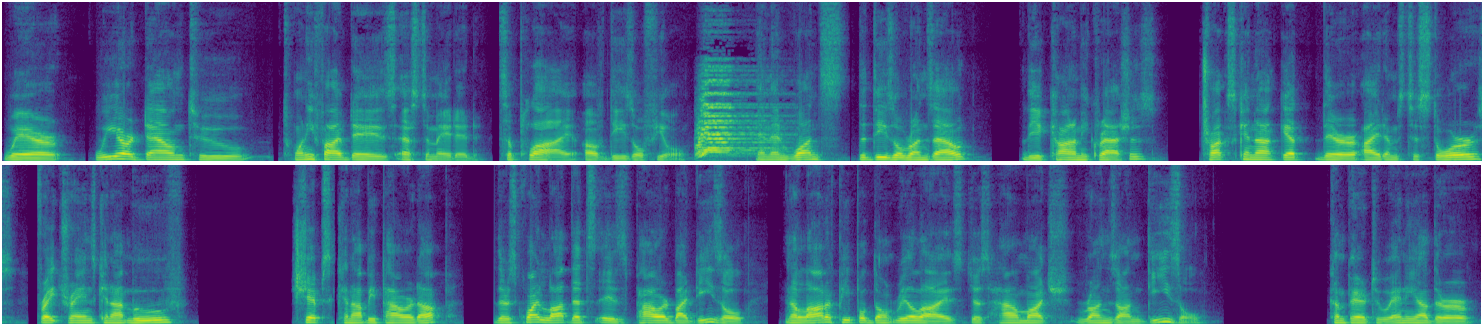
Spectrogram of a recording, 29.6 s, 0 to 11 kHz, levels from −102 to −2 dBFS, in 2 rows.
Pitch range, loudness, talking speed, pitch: 120-140 Hz, -19 LUFS, 130 wpm, 130 Hz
